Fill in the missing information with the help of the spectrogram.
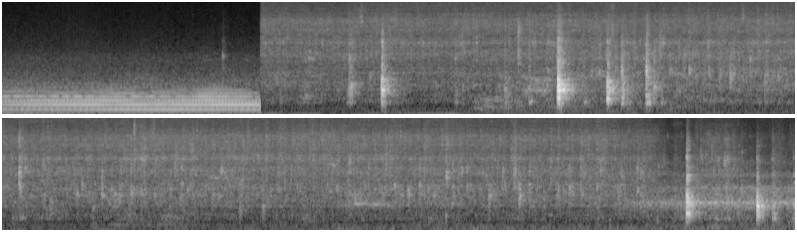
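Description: A low steady drone cuts off sharply about two and a half seconds in. Then a tap runs into a sink with a steady hiss, broken by several sharp clinks and knocks, as of dishes or objects being handled in the basin.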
